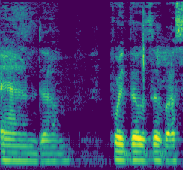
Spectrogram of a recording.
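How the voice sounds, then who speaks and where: A woman's very deep, low voice carries a dark, mellow tone, somewhat breathy and monotone, with flat intonation. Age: 70s. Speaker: vlogger. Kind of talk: casual chat. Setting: video recorded on iPad. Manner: hesitant, many fillers.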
